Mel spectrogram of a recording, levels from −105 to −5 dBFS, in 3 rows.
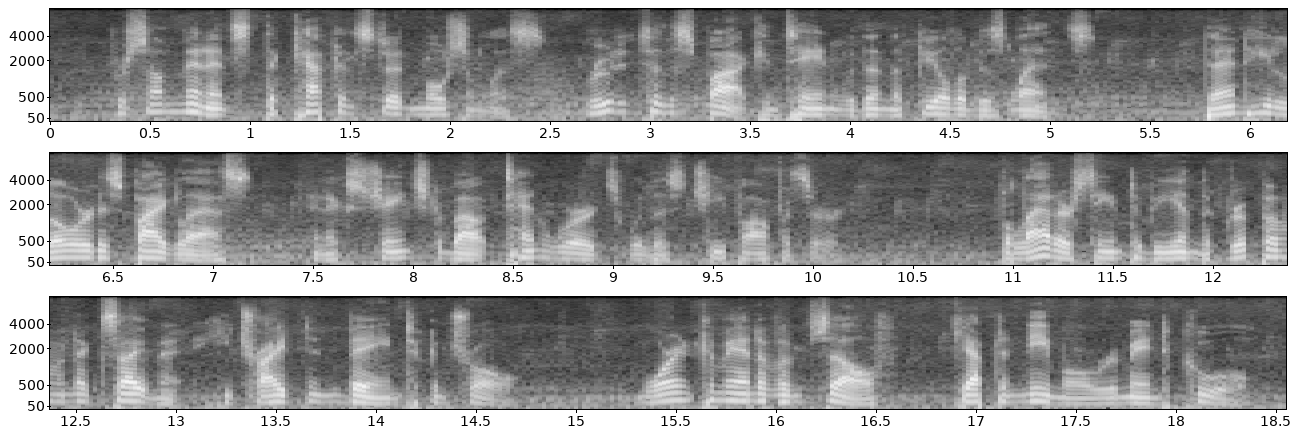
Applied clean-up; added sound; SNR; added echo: none; Chirp, tweet / Fowl; 20 dB; none.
